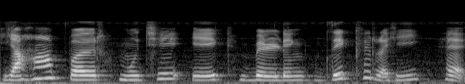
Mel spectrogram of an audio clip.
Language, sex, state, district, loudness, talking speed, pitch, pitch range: Hindi, female, Madhya Pradesh, Katni, -18 LUFS, 105 wpm, 210 Hz, 195-230 Hz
